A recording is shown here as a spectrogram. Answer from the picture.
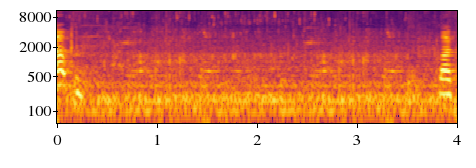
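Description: Brewed coffee pouring from a glass French press into a ceramic mug: a steady, even trickle of liquid.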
